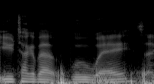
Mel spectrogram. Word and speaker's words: wu wei: Yeah, like you talk about wu wei, is that how you say it?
